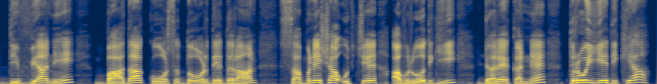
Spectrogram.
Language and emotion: Dogri, fearful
